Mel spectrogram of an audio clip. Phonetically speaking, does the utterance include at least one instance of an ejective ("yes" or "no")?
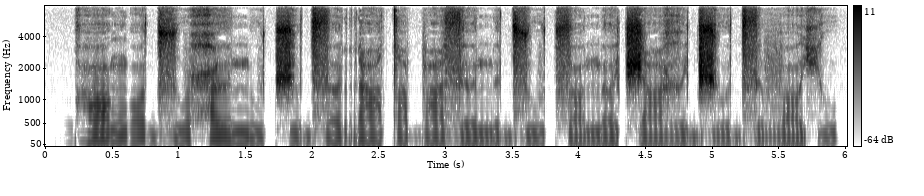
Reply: no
